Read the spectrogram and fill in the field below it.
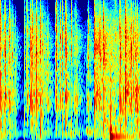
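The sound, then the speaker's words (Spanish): A small plastic box with two screws inside rattles in quick rhythmic bursts, a crisp clatter mimicking a horse's hooves clip-clopping, with no voices. “Para hacer un caballo contamos con una cajita de plástico con dos tornillos dentro.”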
